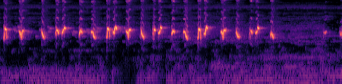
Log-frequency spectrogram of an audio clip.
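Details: Female sooty-headed bulbul in breeding condition calling a male, used as a lure: rapid series of short, squeaky chirps, quick two-note slurs repeated several times a second, with a faint low hum underneath and a brief pause near the end.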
